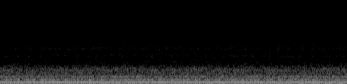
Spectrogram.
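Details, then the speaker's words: 1999 Nissan Maxima V6 after replacing bank 1 and 2 ignition coil packs that had caused misses and stumbles; service engine soon light on for an O2 sensor: low steady even idle hum, no skips; running smoothly. "but it's feeling pretty good right now"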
